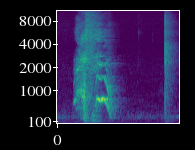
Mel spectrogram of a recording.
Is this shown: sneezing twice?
yes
